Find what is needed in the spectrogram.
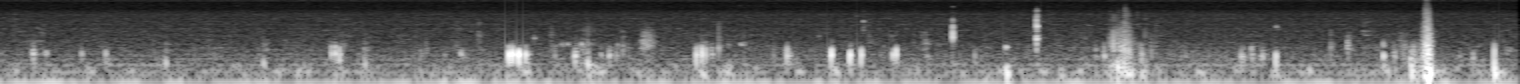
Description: Belly noises after eating an entire pizza & a large shake.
